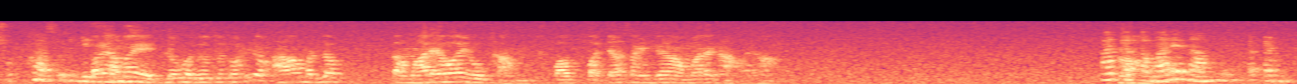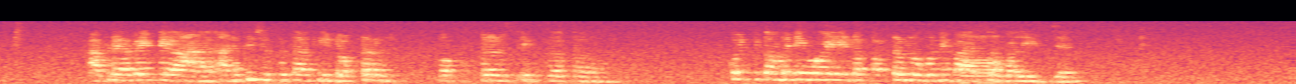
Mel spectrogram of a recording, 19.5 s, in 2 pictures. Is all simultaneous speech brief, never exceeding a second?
Yes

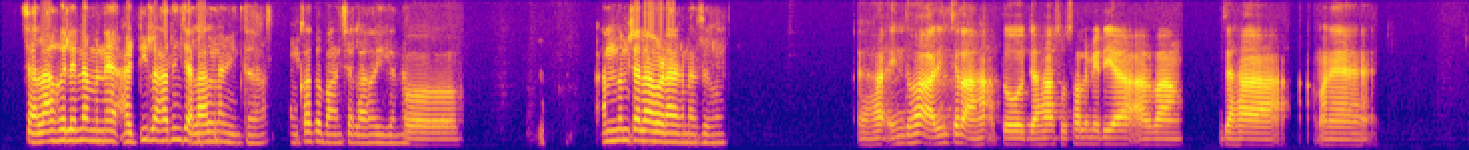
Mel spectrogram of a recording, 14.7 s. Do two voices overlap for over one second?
No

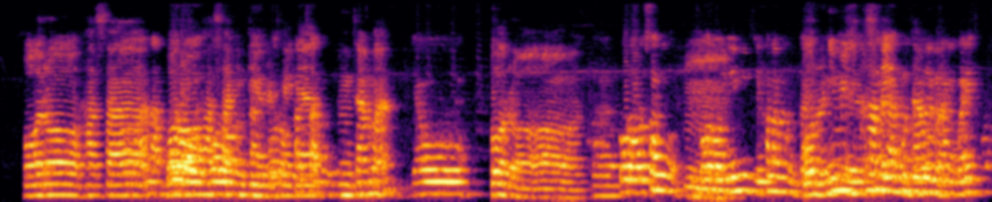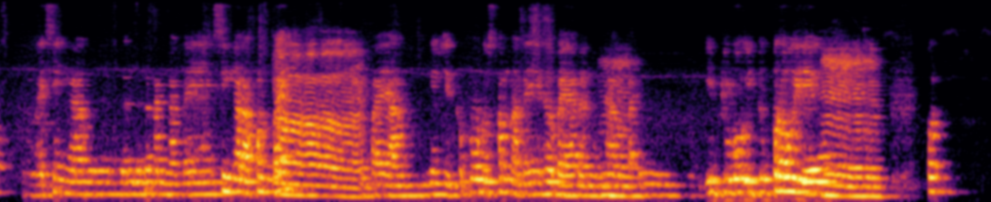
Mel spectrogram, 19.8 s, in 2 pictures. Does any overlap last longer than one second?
Yes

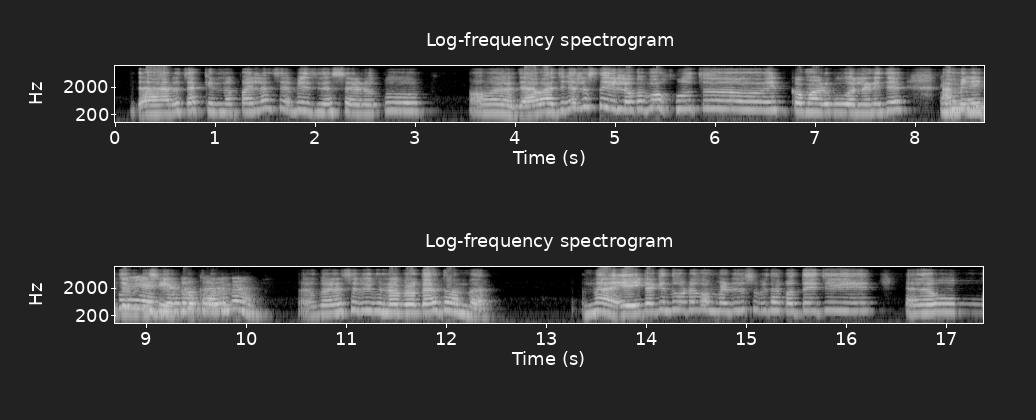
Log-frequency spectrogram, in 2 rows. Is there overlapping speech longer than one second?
Yes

